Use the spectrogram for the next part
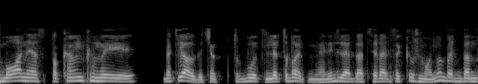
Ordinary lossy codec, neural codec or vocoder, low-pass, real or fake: MP3, 24 kbps; codec, 16 kHz, 2 kbps, FreqCodec, larger model; 5.4 kHz; fake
